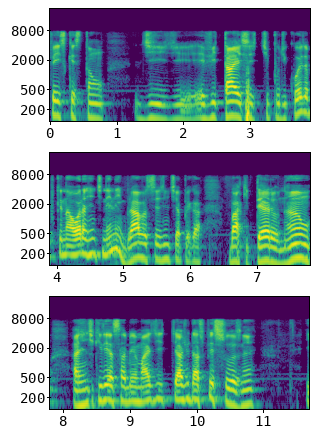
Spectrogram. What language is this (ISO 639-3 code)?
por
